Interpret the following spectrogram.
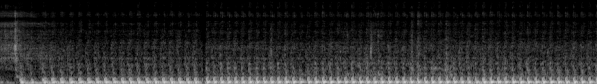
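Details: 1996 Honda TRX300EX quad warming up at idle after repair of no-drive-when-clutch-released fault, chain back on; even single-cylinder thumps, no misfires or rattles, idling cleanly.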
